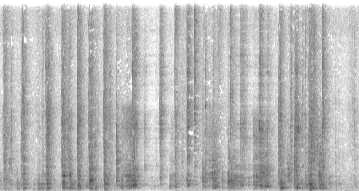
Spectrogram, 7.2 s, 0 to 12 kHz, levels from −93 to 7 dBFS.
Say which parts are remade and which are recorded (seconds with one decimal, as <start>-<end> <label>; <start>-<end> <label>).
0.0-2.7 recorded; 2.7-3.5 remade; 3.5-4.7 recorded; 4.7-5.5 remade; 5.5-7.2 recorded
